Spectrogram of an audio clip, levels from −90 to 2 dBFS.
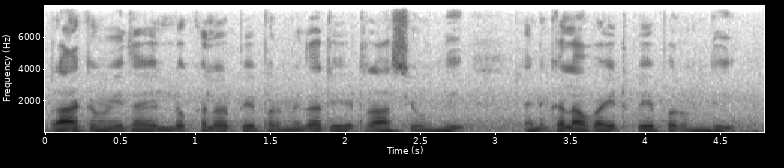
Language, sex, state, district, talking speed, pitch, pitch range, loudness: Telugu, male, Telangana, Hyderabad, 165 wpm, 110 Hz, 105-115 Hz, -20 LUFS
